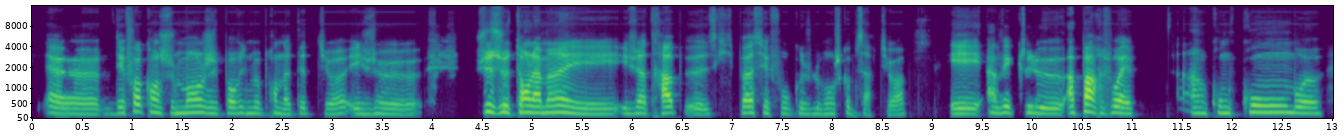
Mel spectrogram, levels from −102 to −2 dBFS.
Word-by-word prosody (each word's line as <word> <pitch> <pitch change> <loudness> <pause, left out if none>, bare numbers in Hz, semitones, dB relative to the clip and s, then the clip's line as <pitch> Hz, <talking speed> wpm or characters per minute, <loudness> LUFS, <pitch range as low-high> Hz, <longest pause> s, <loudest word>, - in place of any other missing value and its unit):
heu, 170 -4 -1
des 170 +3 -5
fois 240 +3 +2
quand 220 -2 0
je 185 0 -6
mange, 205 +2 0
j'ai 185 -1 -4
pas 180 +4 -4
envie 190 0 -4
de 185 - -7
me 185 -1 -6
prendre 180 +2 -8
la 160 0 -5
tête, 175 +1 -10
tu 170 - -11
vois 175 +3 -5
et 170 0 -5
je 165 -2 -7 0.6
juste, 240 -3 +4
je 225 - +5
tends 220 0 +5
la 205 -1 +7
main 215 +2 +4
et 170 -2 -3
et - - -5
j'attrape, 195 +2 +3
heu, 160 -1 -6
ce 160 - -15
qui - - -17
se - - -25
passe 200 0 +2
et - - -2
il - - -10
faut 180 -2 -12
que 170 +1 -10
je 165 - -13
le 170 0 -10
mange 170 +1 -5
comme 185 -6 -11
ça, - - -9
tu 145 - -11
vois? 150 +3 -6 0.4
Et 170 -1 +1
avec 200 -1 -1
le 185 -4 -2
à 205 - +6
part, 225 -5 +9
j 210 - -10
ouais, 180 -4 +3 0.5
un 190 0 -4
concombre, 215 +2 -1
heu, 185 0 -1
185 Hz, 240 wpm, -24 LUFS, 170-205 Hz, 0.6 s, part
